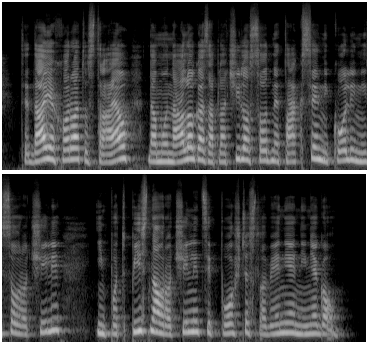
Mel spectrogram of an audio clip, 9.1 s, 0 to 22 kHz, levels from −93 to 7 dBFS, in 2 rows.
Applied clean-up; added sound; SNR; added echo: neural mask model Resemble Enhance denoiser.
